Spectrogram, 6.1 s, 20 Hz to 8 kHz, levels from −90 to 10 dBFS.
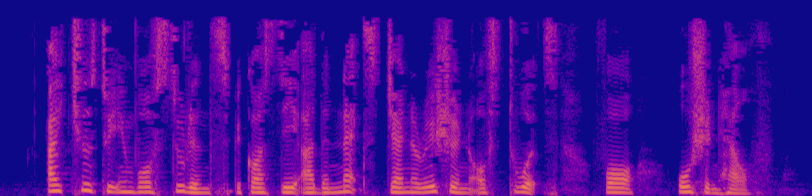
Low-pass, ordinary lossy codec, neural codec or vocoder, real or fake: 7.2 kHz; MP3, 32 kbps; none; real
